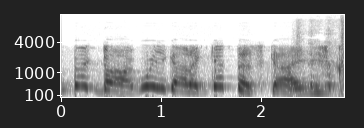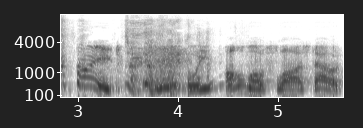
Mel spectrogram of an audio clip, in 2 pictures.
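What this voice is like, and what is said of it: Imitates another person's voice. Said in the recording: “I'm doing my best Jerry Angelo impersonation here.”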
